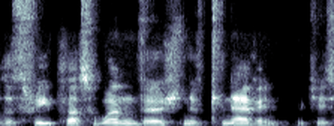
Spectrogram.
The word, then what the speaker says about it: Cynefin: That's called the 3+1 version of Cynefin, which is how it's pronounced.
